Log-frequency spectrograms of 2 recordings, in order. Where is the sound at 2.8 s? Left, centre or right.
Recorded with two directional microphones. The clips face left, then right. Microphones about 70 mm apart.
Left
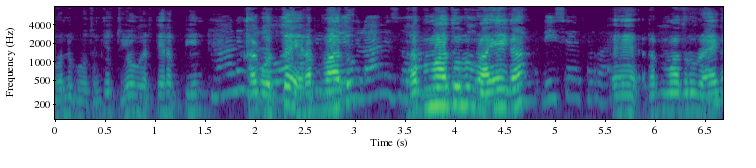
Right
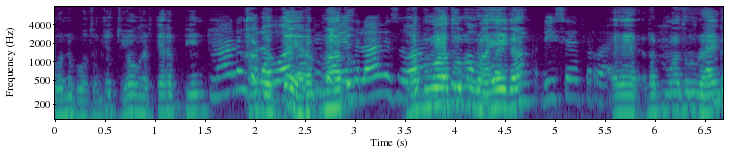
Right.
